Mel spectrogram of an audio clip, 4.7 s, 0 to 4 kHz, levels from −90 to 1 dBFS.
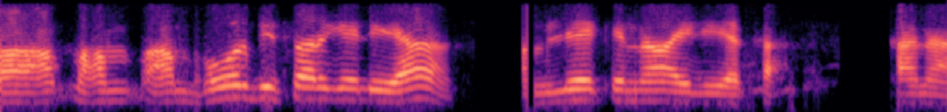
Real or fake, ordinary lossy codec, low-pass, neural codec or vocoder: real; none; 3.6 kHz; none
